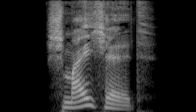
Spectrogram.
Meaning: inflection of schmeicheln: 1. third-person singular present 2. second-person plural present 3. plural imperative
- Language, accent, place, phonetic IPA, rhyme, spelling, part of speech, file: German, Germany, Berlin, [ˈʃmaɪ̯çl̩t], -aɪ̯çl̩t, schmeichelt, verb, De-schmeichelt.ogg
